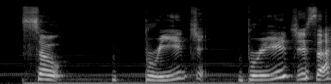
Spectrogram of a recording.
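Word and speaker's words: Bríd: a famous Irish saint it's pronounced with a long e similar to the English word breed but the F final D is like the D in brid Bri almost a j sound so brige Bri is that how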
